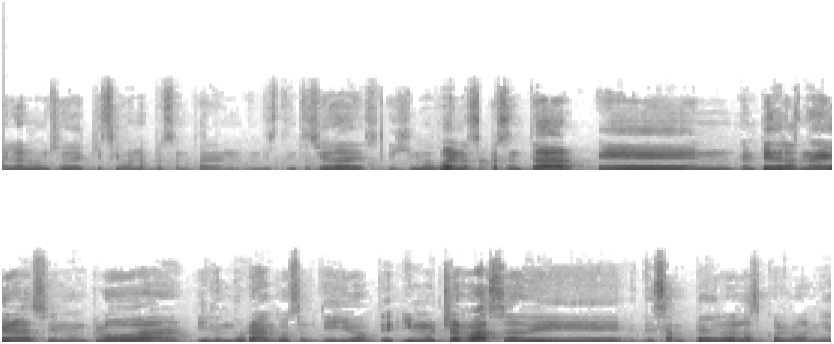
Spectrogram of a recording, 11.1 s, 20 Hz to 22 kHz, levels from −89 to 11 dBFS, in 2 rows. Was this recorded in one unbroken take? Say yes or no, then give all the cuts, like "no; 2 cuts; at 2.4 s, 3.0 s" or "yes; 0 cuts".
no; 2 cuts; at 3.2 s, 6.9 s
